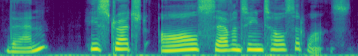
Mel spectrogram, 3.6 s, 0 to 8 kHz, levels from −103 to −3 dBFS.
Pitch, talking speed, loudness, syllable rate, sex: 230 Hz, 135 wpm, -17 LUFS, 3.7 syllables/s, female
